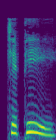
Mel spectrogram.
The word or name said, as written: tippee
